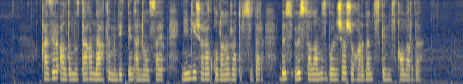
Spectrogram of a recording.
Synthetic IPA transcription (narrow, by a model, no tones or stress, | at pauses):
qʰɑzɪɾʔɑ̰lˠd̪əməzd̪ɑʁənɑqt̪əmɪnd̪e̞t̪̚pe̞nʔɑ̰jnɑlˠəsɑjəqnend̪e̞jʃɑɾɑqʰo̞lˠd̪ɑnəpʒɑt̪əɾsəzd̪ɑɾbɪzwɵz̥sɑlˠɑməzbo̞jənʃɑʒo̞ʁɑɾəd̪ɑnt̪ʰʏ̥skʲe̞nːʊsqɑwlˠɑɾd̪ə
